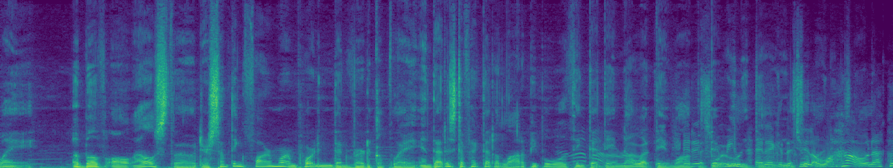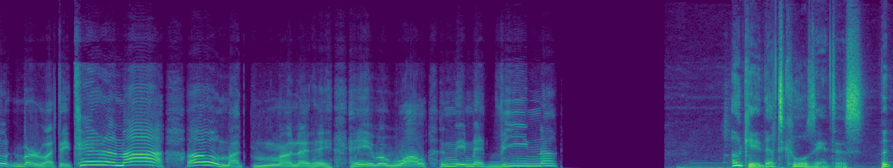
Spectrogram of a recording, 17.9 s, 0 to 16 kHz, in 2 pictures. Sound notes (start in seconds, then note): 8.3 cut off by Simlish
